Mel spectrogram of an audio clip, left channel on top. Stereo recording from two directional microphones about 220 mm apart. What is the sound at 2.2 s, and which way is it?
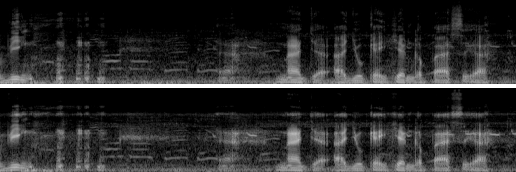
Speech, 10° left (ahead or behind).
